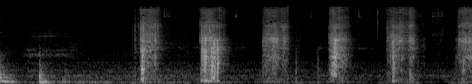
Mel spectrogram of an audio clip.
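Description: Salt being dispensed over a bowl of raw meatball mixture: a series of about six short, gritty bursts roughly two-thirds of a second apart, starting about a second in.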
